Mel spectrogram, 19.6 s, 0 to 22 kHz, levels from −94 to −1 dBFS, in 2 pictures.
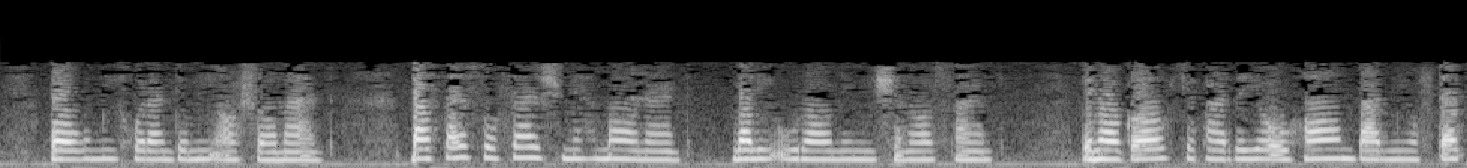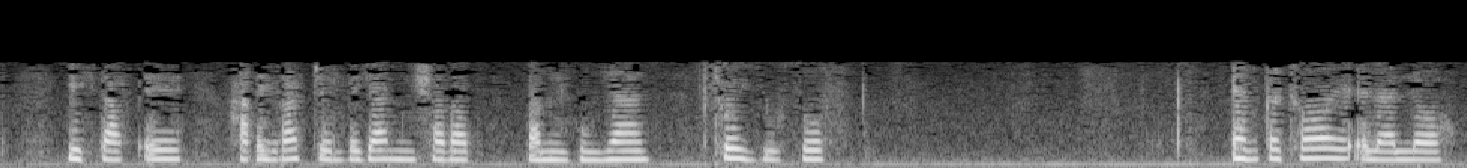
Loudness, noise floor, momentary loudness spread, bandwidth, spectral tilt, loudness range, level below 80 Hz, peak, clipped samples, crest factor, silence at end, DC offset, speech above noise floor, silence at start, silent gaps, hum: -17 LUFS; -36 dBFS; 22 LU; 4.9 kHz; -12.5 dB/octave; 4 LU; -48 dBFS; 0 dBFS; under 0.1%; 16 dB; 0 s; 0.5%; 21 dB; 0 s; none; none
